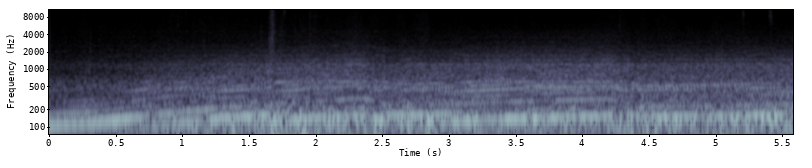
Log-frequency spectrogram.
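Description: A 2024 Genesis G70 3.3T sedan pulls hard from speed on roads around Phoenix, Arizona, its engine a steady, loud rumbling drone with rising tone, heard from inside the cabin with no talking.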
